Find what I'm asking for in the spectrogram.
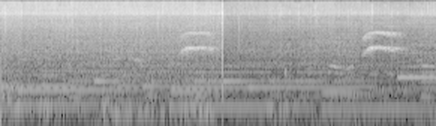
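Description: Water splashed onto a hot, unoiled dosa griddle for Davanagere benne dosa, giving a steady close hiss with a sharp crackle near the middle and faint whistling tones throughout.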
